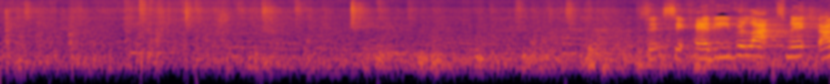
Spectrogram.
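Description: Horse hooves thud softly on a sand floor.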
